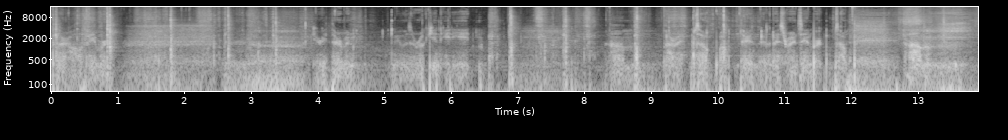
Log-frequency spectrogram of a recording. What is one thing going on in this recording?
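Trading cards flick and rustle as they are shuffled by hand.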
